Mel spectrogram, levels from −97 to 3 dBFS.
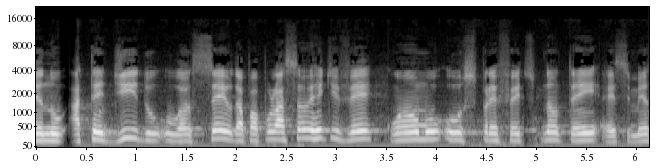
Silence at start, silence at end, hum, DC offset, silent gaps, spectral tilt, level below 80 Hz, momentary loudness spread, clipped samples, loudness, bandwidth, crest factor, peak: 0 s; 0 s; none; under 0.1%; none; -7.5 dB/octave; -48 dBFS; 7 LU; under 0.1%; -17 LUFS; 7.4 kHz; 16 dB; 0 dBFS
